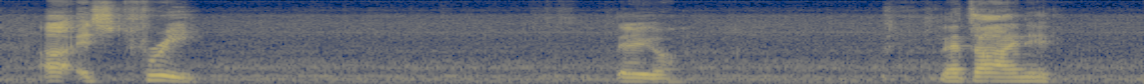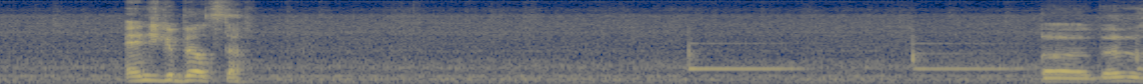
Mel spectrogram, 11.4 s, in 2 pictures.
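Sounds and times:
speech: 0.2s - 1.1s, 3.1s - 3.5s, 4.7s - 5.4s, 6.3s - 7.0s, 10.9s - 11.4s
thin quiet bell dings: 9.2s - 9.7s, 10.3s - 11.4s.

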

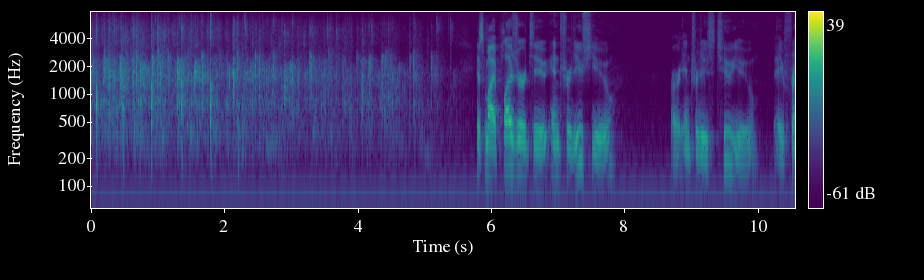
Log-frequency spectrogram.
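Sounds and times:
audience applause: 0.0s - 5.4s
speech: 5.8s - 7.9s, 8.7s - 10.5s.

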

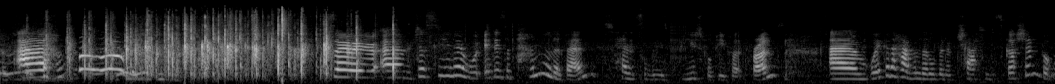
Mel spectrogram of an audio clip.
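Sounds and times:
speech: 0.2s - 1.0s, 4.2s - 10.5s
audience applause: 0.4s - 3.7s.

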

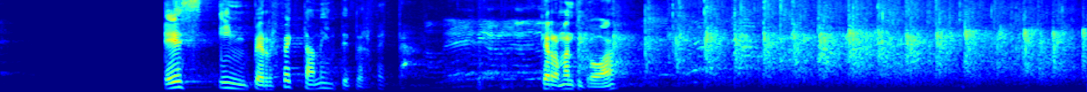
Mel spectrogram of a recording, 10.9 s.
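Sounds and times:
speech: 1.6s - 4.1s, 5.4s - 6.3s
audience applause: 5.5s - 10.8s.

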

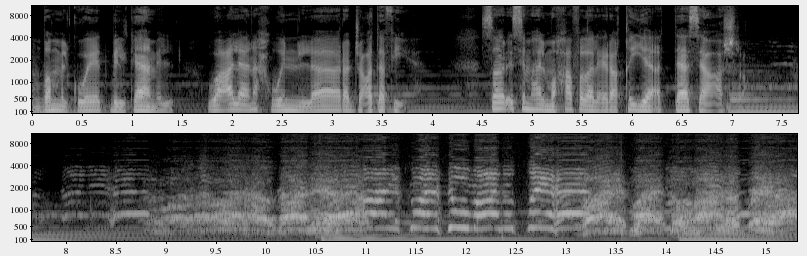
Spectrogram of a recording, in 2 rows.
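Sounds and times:
speech: 0.1s - 3.9s, 4.5s - 7.3s
Iraqi soldiers chanting in the presence of Saddam Hussein: 8.4s - 11.8s, 12.5s - 15.3s.

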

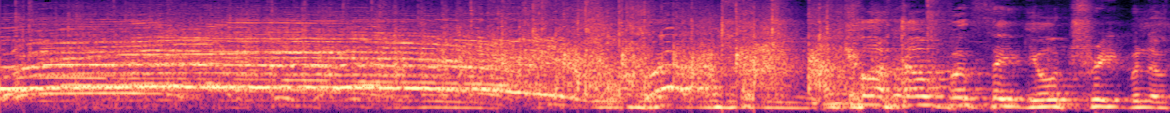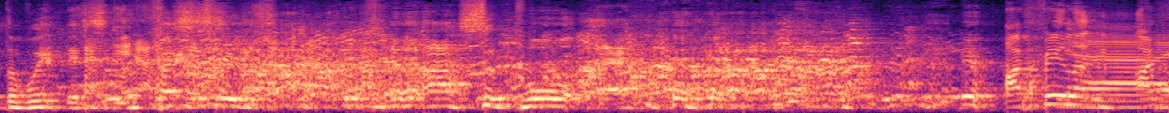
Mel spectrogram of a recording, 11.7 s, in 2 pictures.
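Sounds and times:
live audience applauding and cheering: 0.0s - 4.7s
laughter: 2.9s - 4.8s, 6.0s - 11.6s
speech: 5.0s - 11.6s.

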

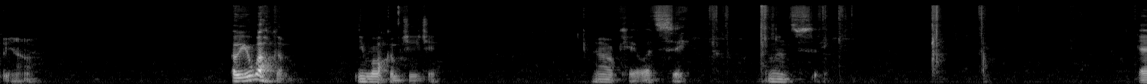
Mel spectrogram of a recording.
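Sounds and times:
speech: 2.3s - 3.0s, 3.6s - 4.5s, 5.9s - 8.5s
shuffling new tarot cards: 7.0s - 11.4s.

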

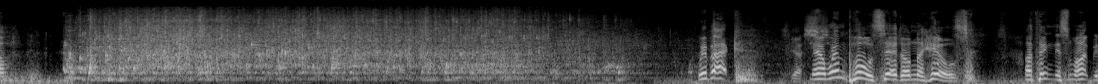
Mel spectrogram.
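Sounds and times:
toilet flushing: 0.6s - 8.4s
speech: 7.0s - 10.9s.

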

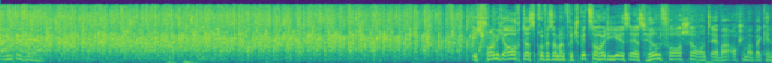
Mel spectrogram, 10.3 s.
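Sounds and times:
audience applause: 0.0s - 6.7s
speech: 0.1s - 0.8s, 6.3s - 10.2s.

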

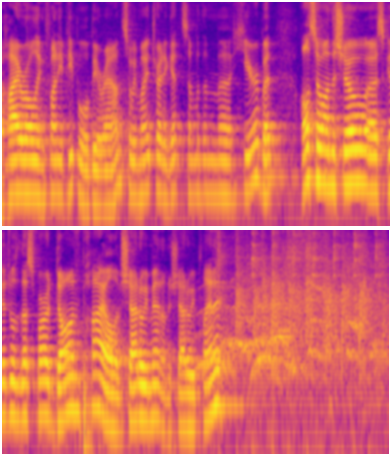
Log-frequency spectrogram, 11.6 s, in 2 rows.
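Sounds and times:
speech: 0.0s - 9.6s
crowd applause: 8.8s - 11.6s.

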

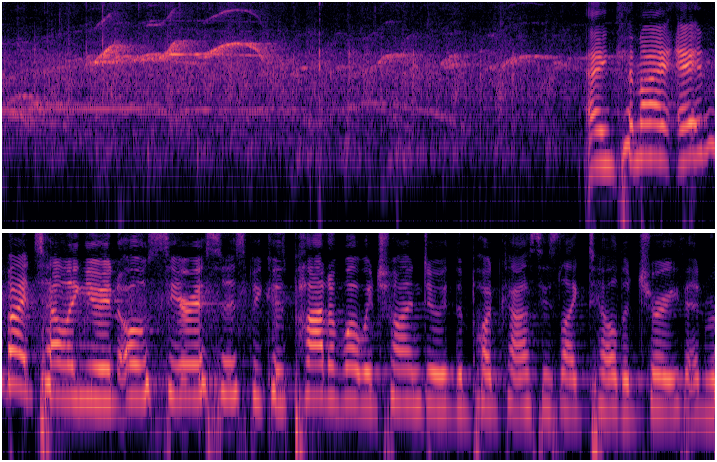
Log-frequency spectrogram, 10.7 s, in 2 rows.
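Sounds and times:
audience applause: 0.0s - 7.4s
high whistles: 0.4s - 4.6s
speech: 4.4s - 10.6s.

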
